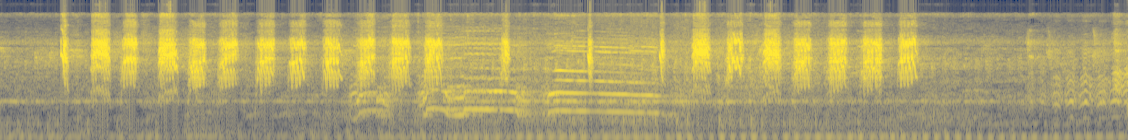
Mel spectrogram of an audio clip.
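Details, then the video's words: Long-tailed shrike, a lively singing bird used to provoke rival shrikes into singing; rapid harsh, buzzy chatter of about fifteen evenly spaced bursts, broken midway by a few thin whistled notes, over a steady low hum. "burung cendet gacor pendongkrak emosi lawan‼️ pancingan / masteran handal"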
